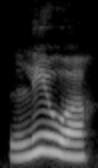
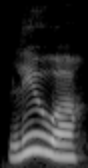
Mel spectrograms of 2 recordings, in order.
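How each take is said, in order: Both takes have the same delivery.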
